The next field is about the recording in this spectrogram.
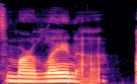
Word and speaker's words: Marlene: He talks about Betty Cottreau, Marlene Dietrich, Catherine. Oh, actually, it's Marlena. I was listening to a podcast and that's how they were pronouncing it, Marlene.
